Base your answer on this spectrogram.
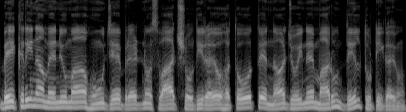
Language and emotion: Gujarati, sad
